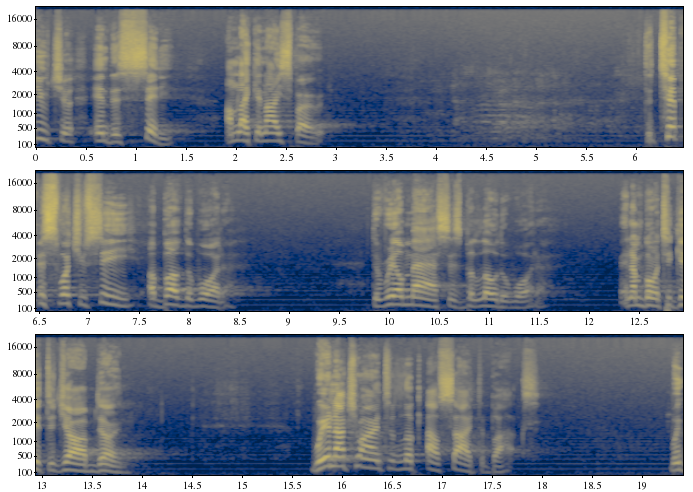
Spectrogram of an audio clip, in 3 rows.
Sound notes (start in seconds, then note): 8.2 laughter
